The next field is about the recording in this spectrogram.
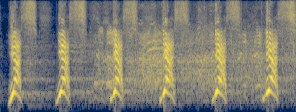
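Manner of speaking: eager, high shouting.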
